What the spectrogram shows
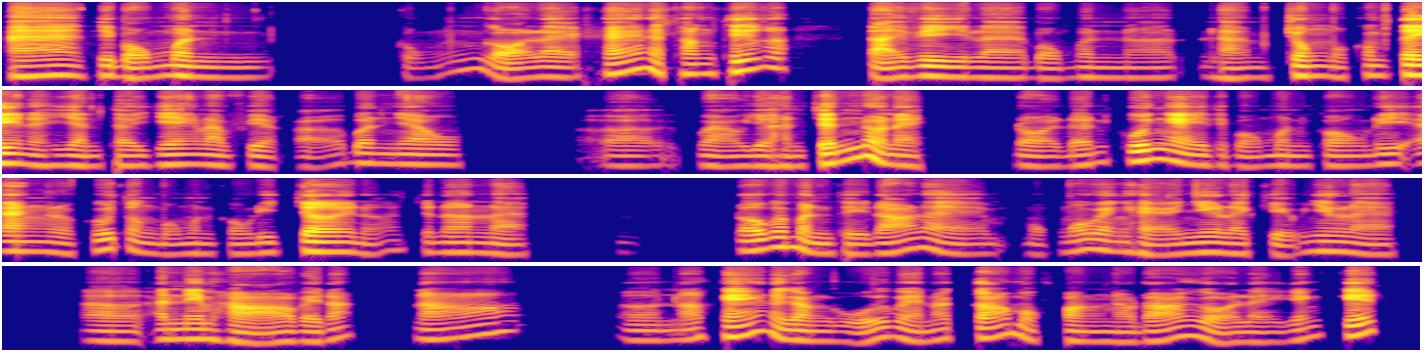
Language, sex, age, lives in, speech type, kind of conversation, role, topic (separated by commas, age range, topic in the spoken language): Vietnamese, male, 25-29, Vietnam, conversation, advice, user, Làm thế nào để xây dựng mạng lưới quan hệ xã hội mới khi tôi đã mất đi những mối quan hệ bạn bè cũ?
